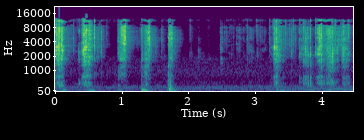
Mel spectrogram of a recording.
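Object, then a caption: Soap bar on a steel grater. A small remnant of solid pale soap is rubbed with fingertips against a perforated steel grater over a pile of soap shavings. Short, bright rasping strokes come in an irregular series, with a quiet pause in the middle before a few more scrapes.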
